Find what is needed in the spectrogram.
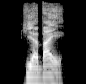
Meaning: hereby
- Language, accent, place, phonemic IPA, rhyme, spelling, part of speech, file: German, Germany, Berlin, /hiːɐ̯ˈbaɪ̯/, -aɪ̯, hierbei, adverb, De-hierbei.ogg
